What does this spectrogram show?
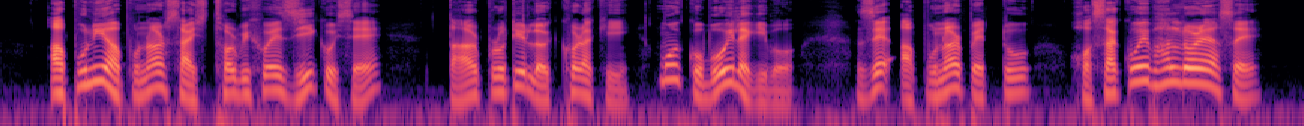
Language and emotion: Assamese, surprised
